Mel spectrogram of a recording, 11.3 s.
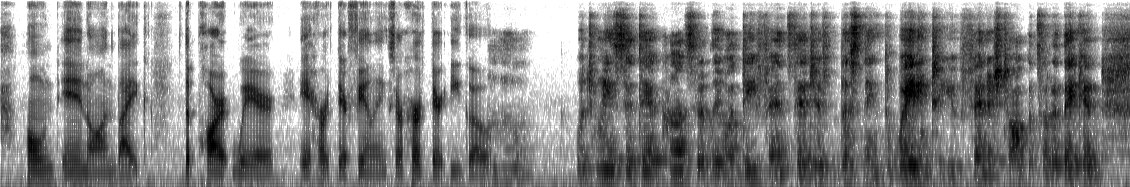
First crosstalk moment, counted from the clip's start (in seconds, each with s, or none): none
